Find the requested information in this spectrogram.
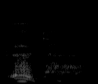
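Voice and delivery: "Good times" fluisterend herhaald, stemloos; whisper. Real, not acted. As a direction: fluister het na, voor jezelf. Repeats phrase, then whispers it.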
